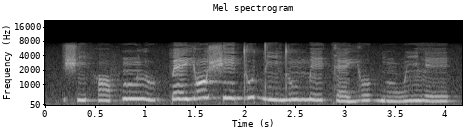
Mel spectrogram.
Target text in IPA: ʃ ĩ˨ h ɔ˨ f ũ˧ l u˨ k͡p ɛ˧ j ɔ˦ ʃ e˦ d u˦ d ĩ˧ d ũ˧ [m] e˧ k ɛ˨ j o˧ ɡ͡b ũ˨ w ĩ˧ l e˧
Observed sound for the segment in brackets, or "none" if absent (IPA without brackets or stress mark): m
